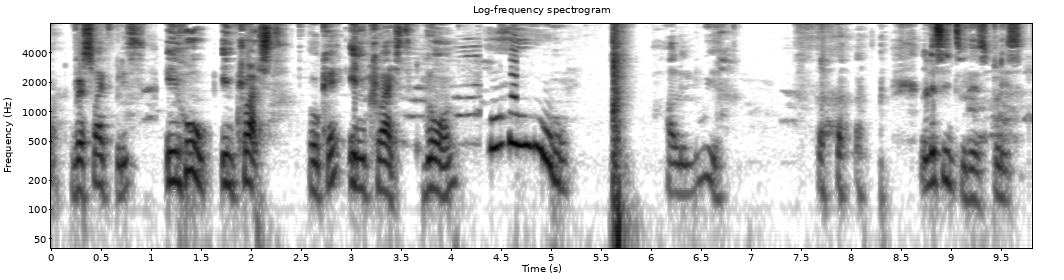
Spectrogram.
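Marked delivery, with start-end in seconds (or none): 4.4-5.2 high, loud "ooh"; thrilled whoop. Real, not acted. Preacher reacting to the verse, thrilled whoop. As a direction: let out a long, high whoop of delight.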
